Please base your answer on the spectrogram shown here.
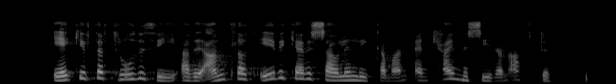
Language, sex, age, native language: Icelandic, female, 30-39, Icelandic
